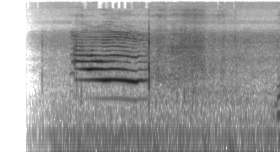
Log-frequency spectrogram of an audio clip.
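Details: Cat making a funny noise said to sound like a baby: one short, steady, harmonic-rich meow under a second long, followed by faint room noise.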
